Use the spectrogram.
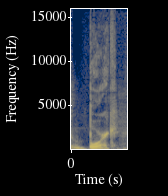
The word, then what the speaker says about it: Bourque: We pronounce it that way because my family has always said Burke, even though phonetically it's Bork.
